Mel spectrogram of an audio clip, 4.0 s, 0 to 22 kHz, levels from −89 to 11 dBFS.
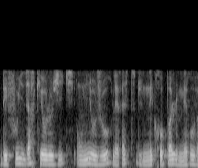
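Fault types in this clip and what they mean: No faults can be heard.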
